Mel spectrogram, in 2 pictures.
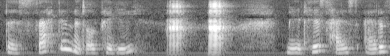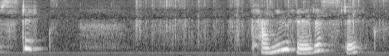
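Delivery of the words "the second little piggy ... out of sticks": usual speaking voice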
